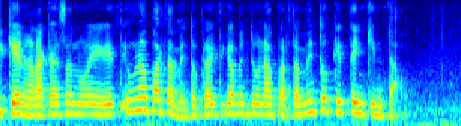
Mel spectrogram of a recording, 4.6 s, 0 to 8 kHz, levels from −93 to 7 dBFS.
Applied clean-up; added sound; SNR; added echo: none; none; none; none.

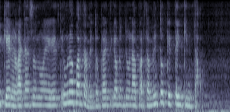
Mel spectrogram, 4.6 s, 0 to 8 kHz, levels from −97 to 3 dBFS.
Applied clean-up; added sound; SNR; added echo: none; none; none; reverberation time 1.6 s.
